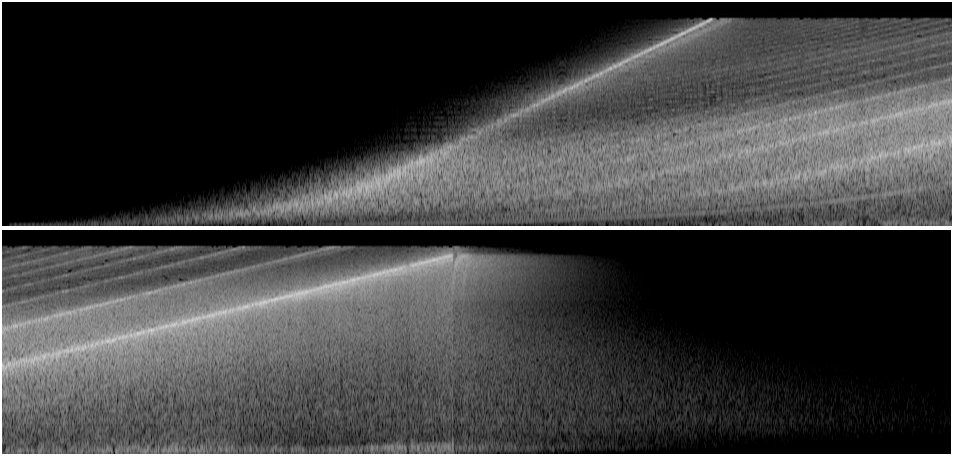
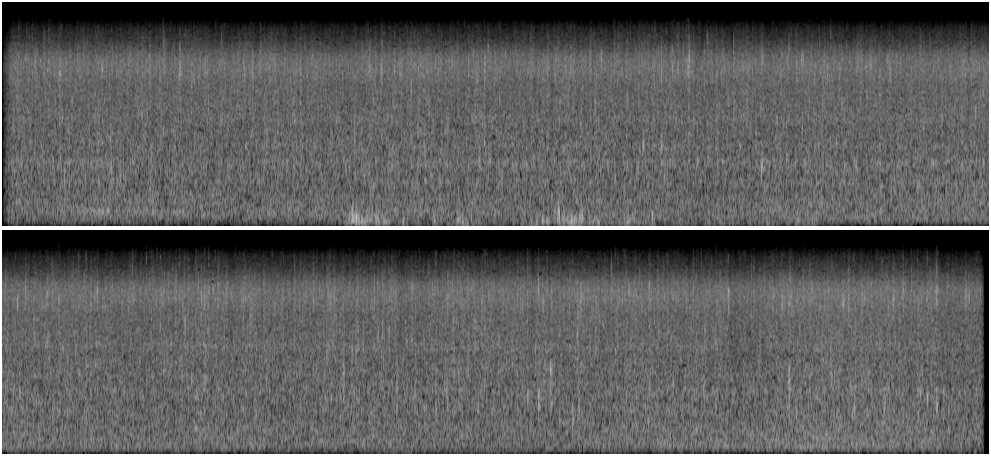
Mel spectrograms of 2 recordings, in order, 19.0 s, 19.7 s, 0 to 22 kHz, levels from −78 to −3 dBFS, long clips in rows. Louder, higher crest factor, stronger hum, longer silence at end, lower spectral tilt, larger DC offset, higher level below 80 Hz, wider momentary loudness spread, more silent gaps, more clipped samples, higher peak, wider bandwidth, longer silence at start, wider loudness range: first, -14 LUFS vs -24 LUFS; second, 18 dB vs 24 dB; neither; first, 3.85 s vs 0.05 s; second, 2 dB/octave vs -0.5 dB/octave; neither; about the same, -54 dBFS vs -54 dBFS; first, 17 LU vs 2 LU; neither; neither; about the same, -2 dBFS vs -2 dBFS; about the same, 16 kHz vs 16.5 kHz; first, 2.15 s vs 0 s; first, 17 LU vs 1 LU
